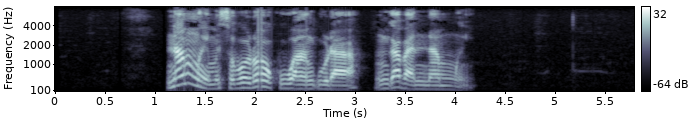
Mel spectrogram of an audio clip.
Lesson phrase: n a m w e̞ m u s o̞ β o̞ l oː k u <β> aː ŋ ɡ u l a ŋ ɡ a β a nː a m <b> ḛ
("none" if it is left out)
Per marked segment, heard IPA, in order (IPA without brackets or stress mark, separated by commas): w, w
